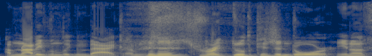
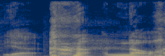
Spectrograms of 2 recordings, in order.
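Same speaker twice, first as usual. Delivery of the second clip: usual speaking voice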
